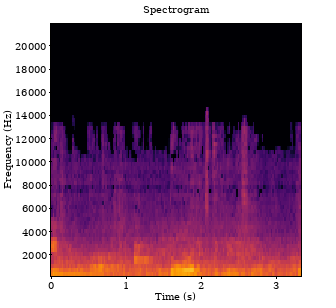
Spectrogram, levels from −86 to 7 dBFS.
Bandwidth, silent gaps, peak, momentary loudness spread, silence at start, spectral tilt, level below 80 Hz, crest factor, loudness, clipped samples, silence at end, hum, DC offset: 14 kHz; none; -2 dBFS; 11 LU; 0 s; -6 dB/octave; -36 dBFS; 16 dB; -19 LUFS; under 0.1%; 0 s; none; under 0.1%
